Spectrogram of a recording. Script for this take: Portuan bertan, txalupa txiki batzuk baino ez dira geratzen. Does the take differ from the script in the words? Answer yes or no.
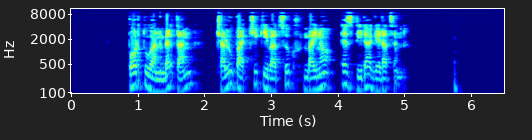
no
